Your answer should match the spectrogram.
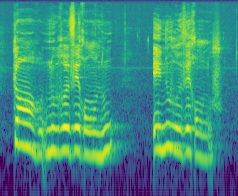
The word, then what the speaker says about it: quand: Mais on ne prononce pas le U. On peut l'écrire avec un K, par exemple.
